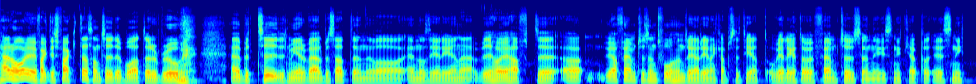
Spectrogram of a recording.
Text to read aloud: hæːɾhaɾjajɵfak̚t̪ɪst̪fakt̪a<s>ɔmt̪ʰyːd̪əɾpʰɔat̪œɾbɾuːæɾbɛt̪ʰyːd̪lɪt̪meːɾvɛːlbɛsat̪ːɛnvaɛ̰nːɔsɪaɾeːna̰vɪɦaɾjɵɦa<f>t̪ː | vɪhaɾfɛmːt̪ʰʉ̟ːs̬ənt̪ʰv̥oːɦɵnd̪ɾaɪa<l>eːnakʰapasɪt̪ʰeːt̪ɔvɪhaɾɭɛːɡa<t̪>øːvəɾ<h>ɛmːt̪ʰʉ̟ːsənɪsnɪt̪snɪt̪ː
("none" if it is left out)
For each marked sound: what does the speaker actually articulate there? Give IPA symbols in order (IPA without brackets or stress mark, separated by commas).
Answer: s, f, ɾ, t̪, f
